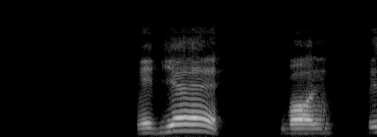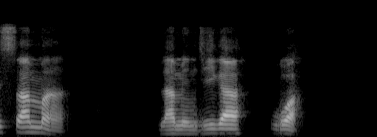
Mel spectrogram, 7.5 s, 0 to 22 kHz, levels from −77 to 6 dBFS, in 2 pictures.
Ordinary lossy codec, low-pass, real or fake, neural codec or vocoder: Opus, 16 kbps; 9.9 kHz; fake; codec, 24 kHz, 0.9 kbps, DualCodec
